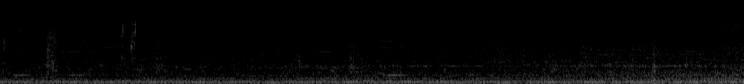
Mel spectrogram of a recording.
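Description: A monkey chews and bites into soft fruit up close.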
